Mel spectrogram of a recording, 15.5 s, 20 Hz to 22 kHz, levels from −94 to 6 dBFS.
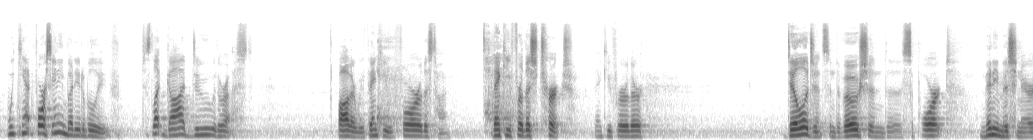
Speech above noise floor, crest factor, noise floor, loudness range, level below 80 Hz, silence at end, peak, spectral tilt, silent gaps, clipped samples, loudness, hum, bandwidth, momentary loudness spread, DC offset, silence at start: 40 dB; 20 dB; -72 dBFS; 7 LU; -82 dBFS; 0 s; -14 dBFS; -5.5 dB/octave; none; under 0.1%; -32 LUFS; none; 11.5 kHz; 19 LU; under 0.1%; 0.1 s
